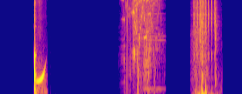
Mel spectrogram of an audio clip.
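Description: Logo-animation sound effects: a short, sharp pop about a third of a second in, then two brief swishes.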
